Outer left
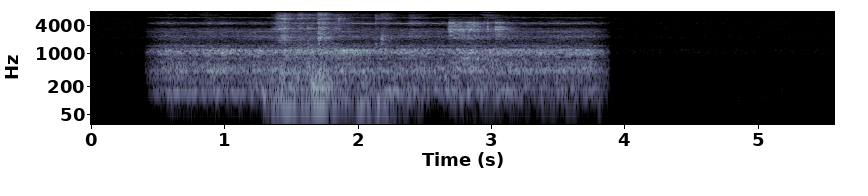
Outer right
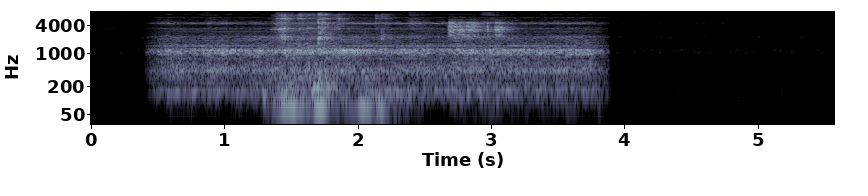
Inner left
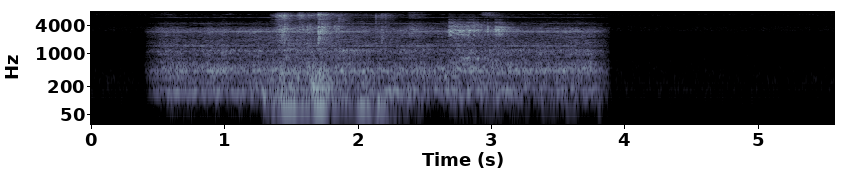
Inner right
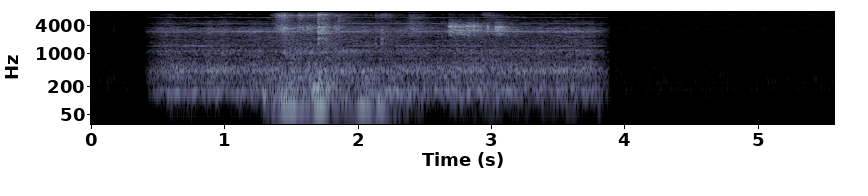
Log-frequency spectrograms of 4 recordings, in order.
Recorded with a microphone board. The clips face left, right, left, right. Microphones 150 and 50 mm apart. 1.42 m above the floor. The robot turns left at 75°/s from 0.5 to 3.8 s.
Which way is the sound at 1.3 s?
50° left.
